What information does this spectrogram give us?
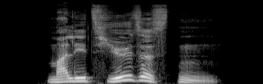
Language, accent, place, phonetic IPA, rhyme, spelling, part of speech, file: German, Germany, Berlin, [ˌmaliˈt͡si̯øːzəstn̩], -øːzəstn̩, maliziösesten, adjective, De-maliziösesten.ogg
- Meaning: 1. superlative degree of maliziös 2. inflection of maliziös: strong genitive masculine/neuter singular superlative degree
